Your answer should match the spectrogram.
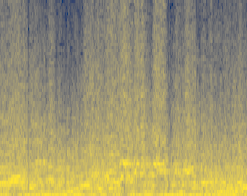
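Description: Several voices talking over one another against a steady, noisy crowd din.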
